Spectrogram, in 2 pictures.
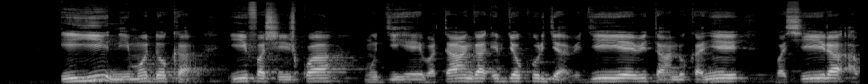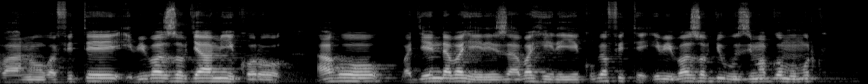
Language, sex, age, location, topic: Kinyarwanda, male, 25-35, Huye, health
